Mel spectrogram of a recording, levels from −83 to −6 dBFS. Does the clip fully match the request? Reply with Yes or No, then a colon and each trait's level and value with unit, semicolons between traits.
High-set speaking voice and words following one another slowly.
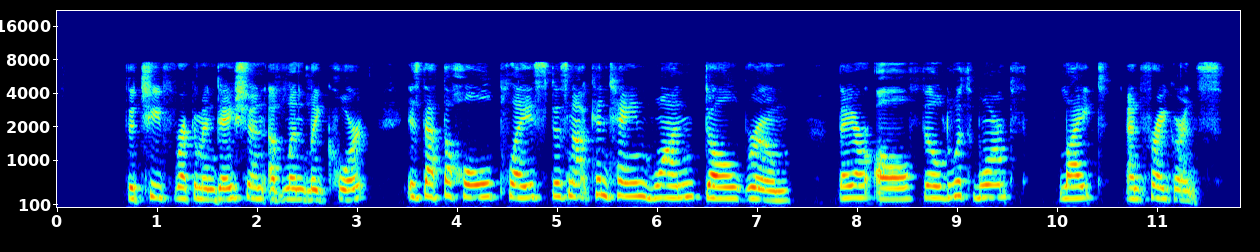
Yes: high, 235 Hz; slow, 130 wpm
